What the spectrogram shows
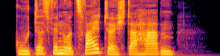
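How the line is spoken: Low murmur. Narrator (German): raunte Julian seiner Frau zu

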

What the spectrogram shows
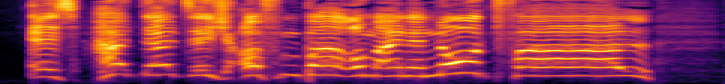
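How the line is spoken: Mocking. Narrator (German): höhnte der zweite Wasserspeier

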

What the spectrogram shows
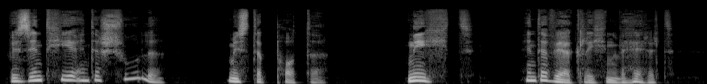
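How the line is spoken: Gentle. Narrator (German): sagte sie sanft

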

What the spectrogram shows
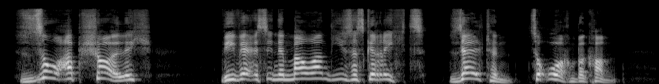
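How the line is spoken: Raised, drowning voice. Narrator (German): sagte Crouch mit erhobener Stimme, die die seines Sohnes erstickte

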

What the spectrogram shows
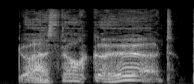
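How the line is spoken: Blustering. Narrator (German): polterte er

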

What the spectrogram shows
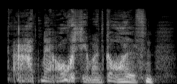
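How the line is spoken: Angry hiss. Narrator (German): fauchte Harry

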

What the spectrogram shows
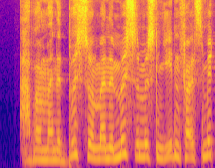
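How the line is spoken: Shouting. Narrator (German): schrie Michel

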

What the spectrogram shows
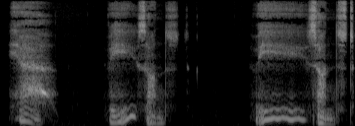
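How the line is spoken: Murmured. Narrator (German): murmelte Dumbledore

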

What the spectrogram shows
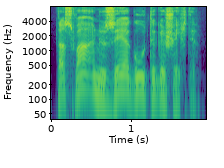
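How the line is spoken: Plain. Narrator (German): sagte er

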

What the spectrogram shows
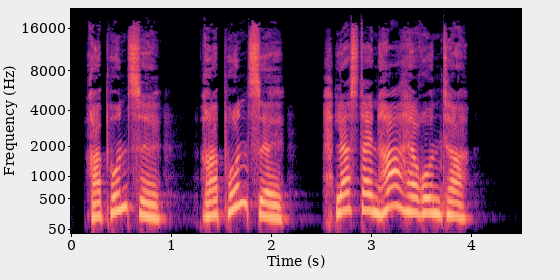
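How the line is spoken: Calling out. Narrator (German): er rief

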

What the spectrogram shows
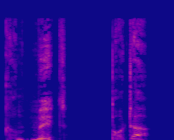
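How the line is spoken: Growling. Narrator (German): knurrte er

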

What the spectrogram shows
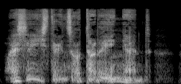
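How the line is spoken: Hissed. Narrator (German): Snape zischen

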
